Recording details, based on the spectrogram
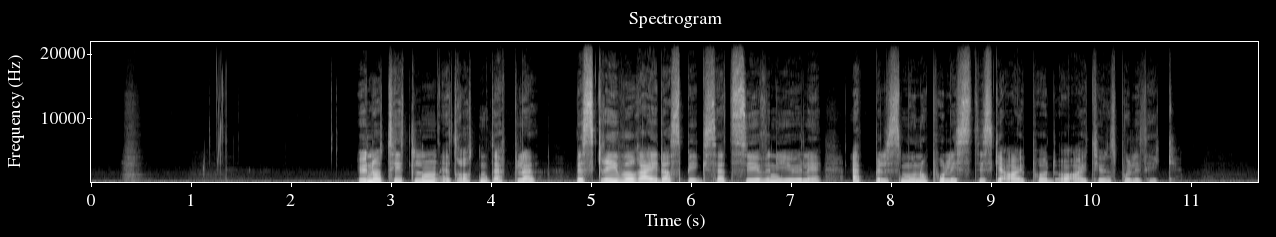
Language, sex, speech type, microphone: Norwegian, female, read, Shure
